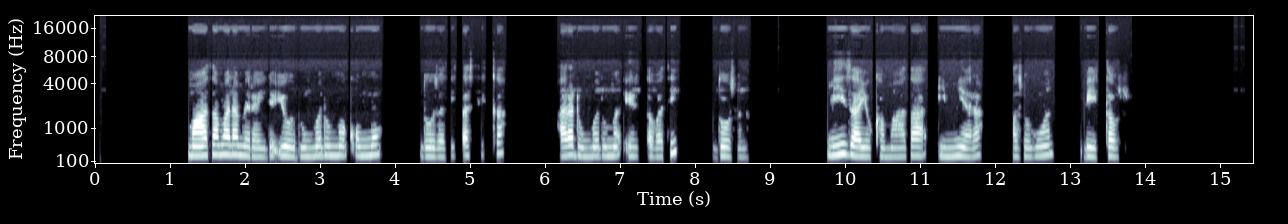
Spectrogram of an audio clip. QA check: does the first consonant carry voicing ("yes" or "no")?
yes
